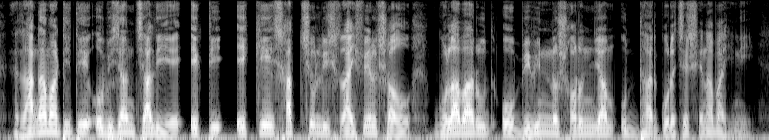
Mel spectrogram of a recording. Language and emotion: Bengali, neutral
